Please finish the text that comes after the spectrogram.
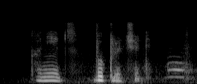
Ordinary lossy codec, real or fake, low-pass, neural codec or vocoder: none; fake; 7.2 kHz; codec, 24 kHz, 0.5 kbps, DualCodec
